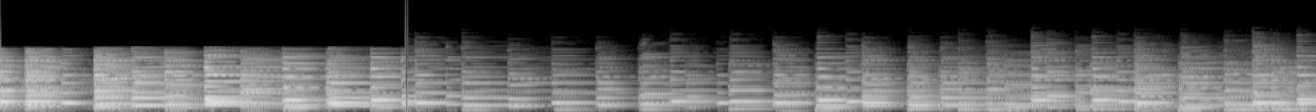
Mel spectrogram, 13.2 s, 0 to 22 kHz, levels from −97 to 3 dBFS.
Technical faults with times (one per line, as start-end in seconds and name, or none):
0.00-4.07 input switched to a poorer device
